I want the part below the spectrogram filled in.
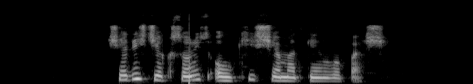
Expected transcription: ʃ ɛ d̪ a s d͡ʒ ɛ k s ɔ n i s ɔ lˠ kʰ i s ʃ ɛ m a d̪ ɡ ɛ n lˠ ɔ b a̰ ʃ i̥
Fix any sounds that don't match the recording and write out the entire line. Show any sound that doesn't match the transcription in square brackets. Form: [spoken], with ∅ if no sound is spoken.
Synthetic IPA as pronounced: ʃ ɛ d̪ [i] s d͡ʒ ɛ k s ɔ n i s ɔ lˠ kʰ i s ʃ ɛ m a d̪ ɡ ɛ n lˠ ɔ b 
